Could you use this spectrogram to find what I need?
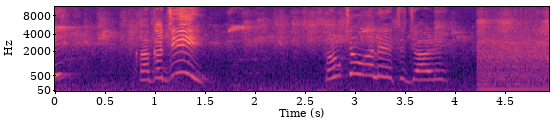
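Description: A young boy speaks loudly and pleadingly, close by.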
